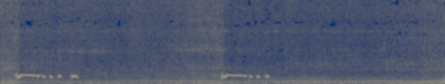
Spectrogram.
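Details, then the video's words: Local zebra dove call used as a lure to draw rivals: a soft low cooing phrase, one longer note then a quick run of short coos, given twice about two seconds apart over steady rural background hum. "suara pikat paling ampuh memanggil lawan"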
